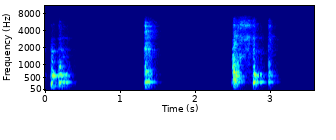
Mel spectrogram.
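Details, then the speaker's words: Five-second waveform example from a chronic cough frequency lecture: a cough bout of five explosive cough sounds clustered together, with loud voiced sounds in between, illustrating how coughs are counted. "they usually occur uh in in bouts or episodes or epochs there lots of terminologies used so you'll generally get clustering of these explosive sounds"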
